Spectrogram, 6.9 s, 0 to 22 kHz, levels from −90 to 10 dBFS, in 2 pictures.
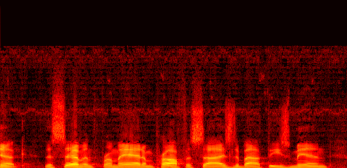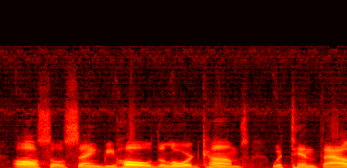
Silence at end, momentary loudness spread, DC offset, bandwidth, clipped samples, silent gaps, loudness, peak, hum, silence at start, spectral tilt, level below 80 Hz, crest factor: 0 s; 10 LU; under 0.1%; 16 kHz; under 0.1%; none; -25 LUFS; -6 dBFS; none; 0 s; -5.5 dB/octave; -62 dBFS; 20 dB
